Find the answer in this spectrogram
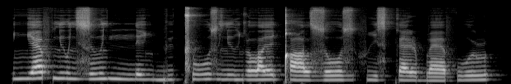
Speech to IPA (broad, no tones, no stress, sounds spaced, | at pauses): ʎ æ f lʲ u lʲ z ɯ lʲ nː e ʎ b y ǁ u z lʲ ɯ ʎ lˠ e ǃ ɑ lˠ z o z f i z k æ ɭ b æ f u ɭ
